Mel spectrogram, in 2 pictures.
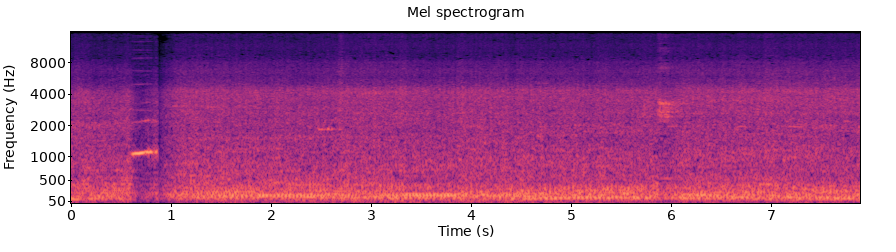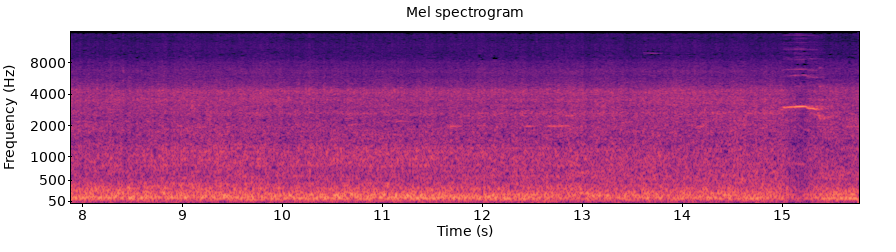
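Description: A truck engine rumbles steadily nearby.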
